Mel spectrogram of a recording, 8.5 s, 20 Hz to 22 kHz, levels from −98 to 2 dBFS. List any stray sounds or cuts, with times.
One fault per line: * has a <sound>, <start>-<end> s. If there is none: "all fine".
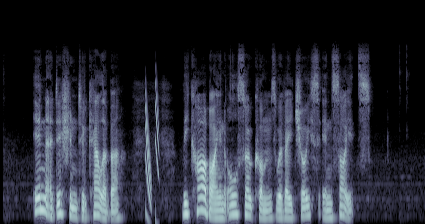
* has a chirp, 2.9-3.2 s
